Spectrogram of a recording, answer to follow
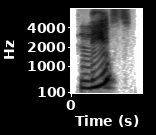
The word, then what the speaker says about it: lisent: Et comme d'habitude, ENT à la fin, on ne prononce jamais.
